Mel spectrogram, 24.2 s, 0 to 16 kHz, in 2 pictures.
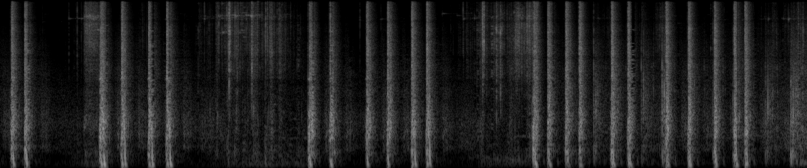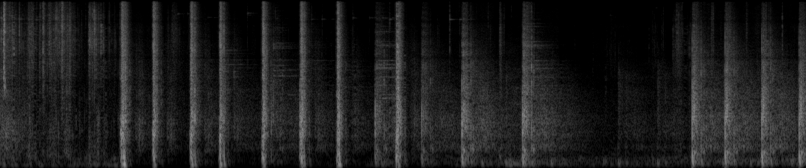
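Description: Tanfoglio Stock 2 pistol fired rapidly: shots in quick pairs and longer strings, with brief pauses between groups.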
